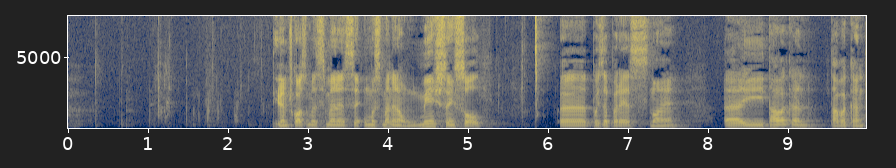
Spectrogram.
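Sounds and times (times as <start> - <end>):
person drinking water: 0.6 - 2.6
speech: 2.6 - 5.4, 6.1 - 9.9.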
